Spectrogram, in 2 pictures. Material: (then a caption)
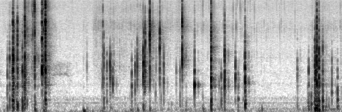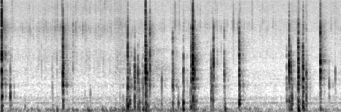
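Plastic. A small clear plastic ziploc bag with a black foam mic cover inside is held in both hands and crinkled and squeezed with fingertips. Sharp, bright crackles and crinkles come in irregular bursts, with brief quiet gaps between them.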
